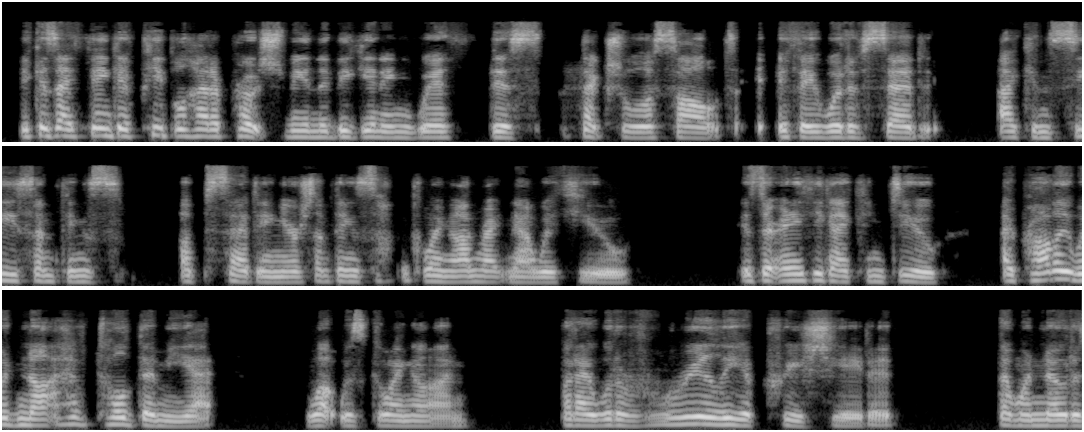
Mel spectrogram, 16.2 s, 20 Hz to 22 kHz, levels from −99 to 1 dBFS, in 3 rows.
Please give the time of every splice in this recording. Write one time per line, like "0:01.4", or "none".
none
